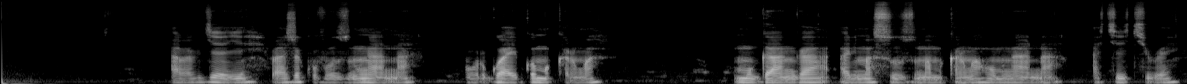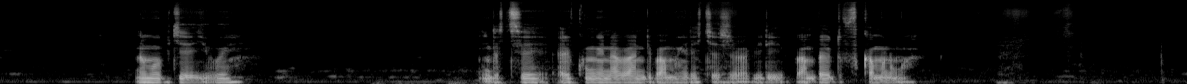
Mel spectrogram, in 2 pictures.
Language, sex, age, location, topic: Kinyarwanda, male, 18-24, Huye, health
